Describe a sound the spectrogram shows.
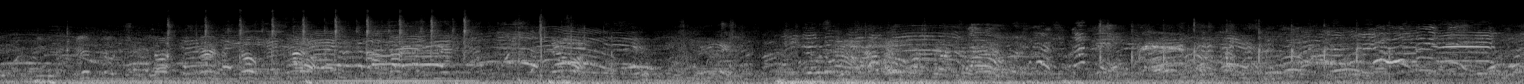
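A group of young girls cheers and chants in the open air.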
